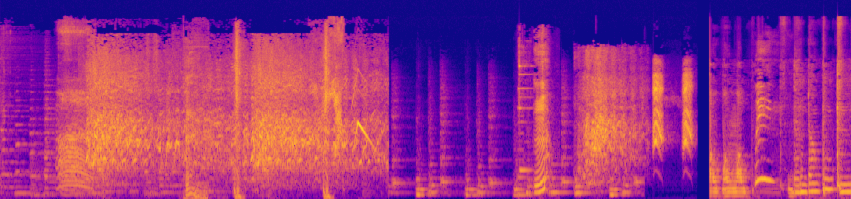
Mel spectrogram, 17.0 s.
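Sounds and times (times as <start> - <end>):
crowd laughing: 1.3 - 7.8, 11.5 - 13.2.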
